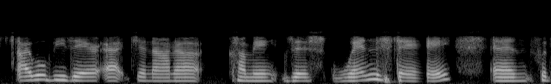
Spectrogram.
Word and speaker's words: Jnana: That's spelled J-N-A-N-A, Janana Yoga, 97 Bond Street in Brooklyn, 11217.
